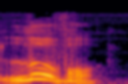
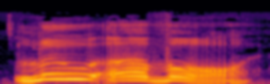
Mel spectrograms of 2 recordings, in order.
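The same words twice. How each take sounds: First: It is said with two syllables, luh-vul. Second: It is said with three syllables, loo-a-vul.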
